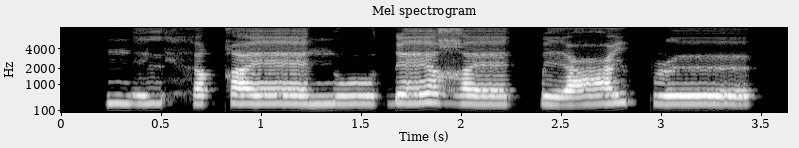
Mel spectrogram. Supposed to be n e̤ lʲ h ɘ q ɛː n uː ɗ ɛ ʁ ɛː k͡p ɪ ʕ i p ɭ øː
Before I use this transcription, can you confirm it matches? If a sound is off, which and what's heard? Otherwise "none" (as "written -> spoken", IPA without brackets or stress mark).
none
